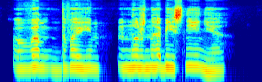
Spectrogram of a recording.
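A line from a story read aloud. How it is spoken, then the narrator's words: Tired voice. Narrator (Russian): спросила она уставшим голосом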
